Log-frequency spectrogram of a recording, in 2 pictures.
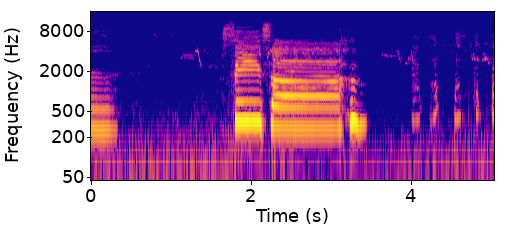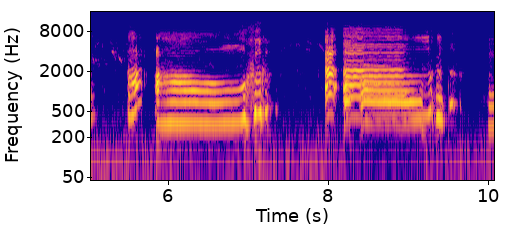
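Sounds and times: high chirpy voice: 0:00.0 - 0:00.4, 0:04.0 - 0:07.3.

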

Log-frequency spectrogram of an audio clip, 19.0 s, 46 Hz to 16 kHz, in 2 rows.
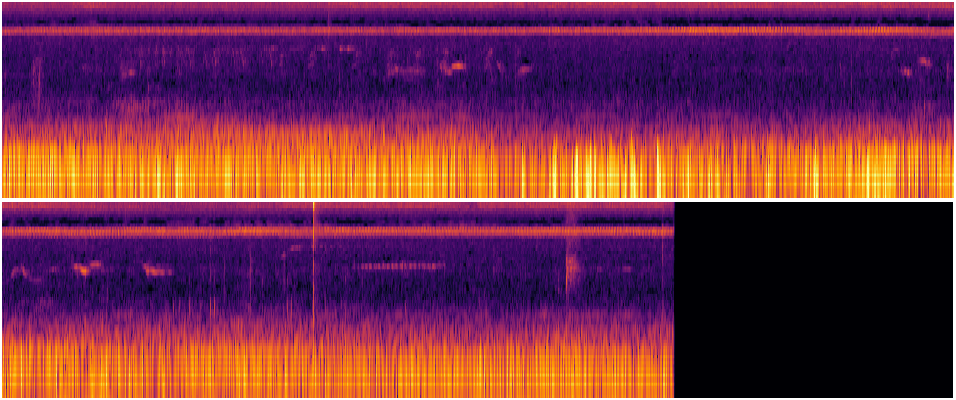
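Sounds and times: wind rumble on microphone: 0:00.0 - 0:16.2
high-pitched insect drone: 0:00.2 - 0:16.2
faint bird chirps: 0:00.8 - 0:06.0, 0:08.4 - 0:16.0.

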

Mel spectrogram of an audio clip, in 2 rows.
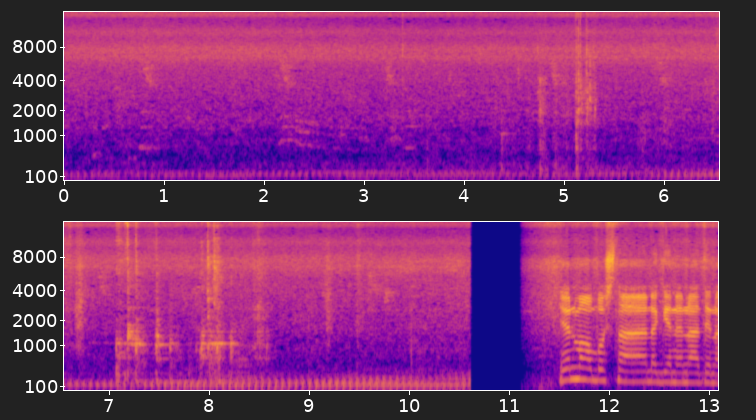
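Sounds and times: motorcycle engine running: 0:01.4 - 0:10.6.

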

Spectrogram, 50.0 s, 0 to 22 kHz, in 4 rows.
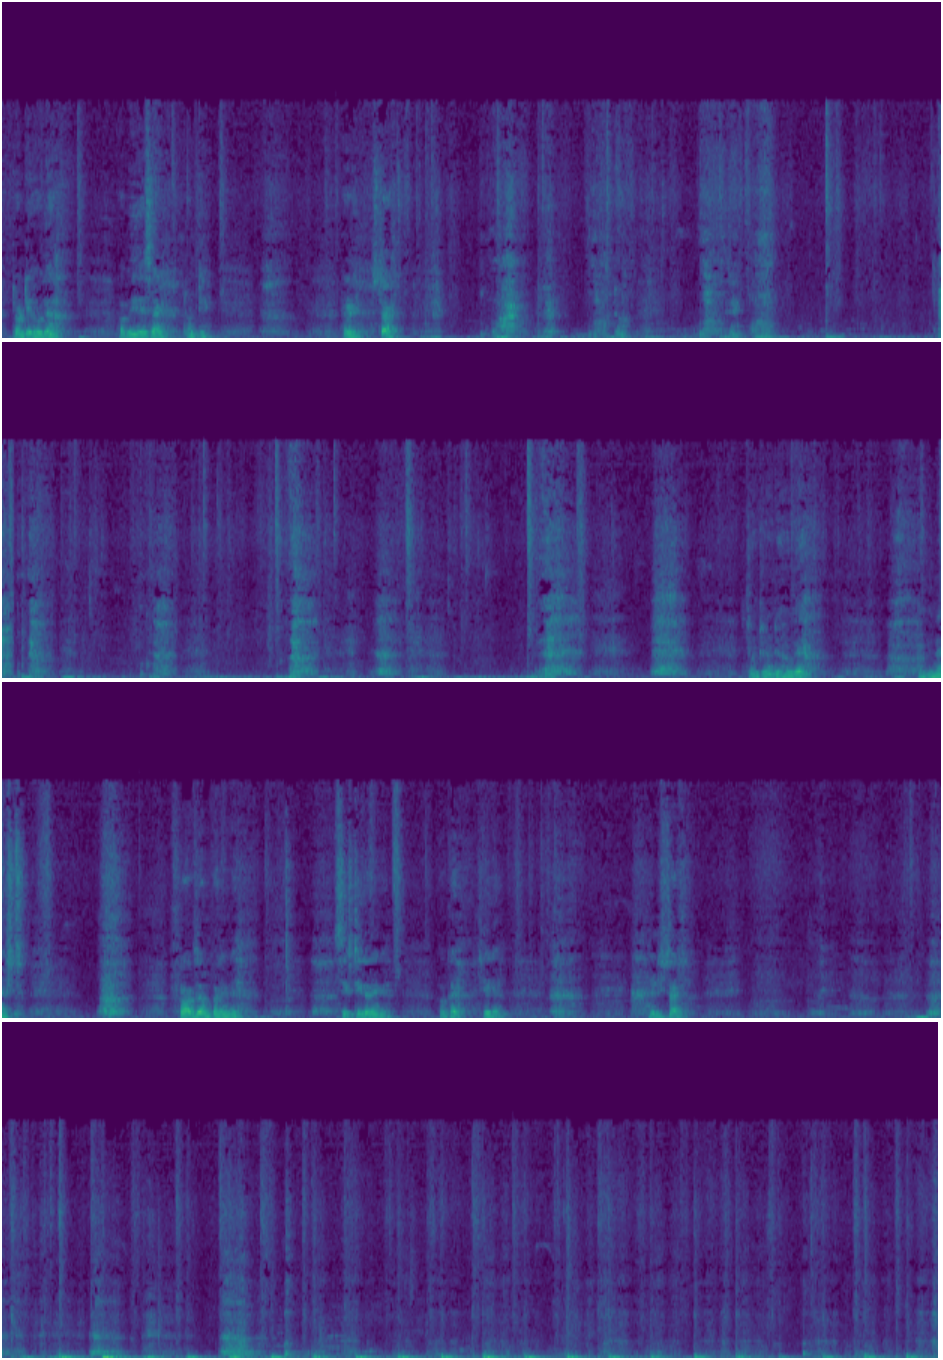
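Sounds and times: man breathing hard: 0:00.0 - 0:10.5, 0:12.4 - 0:22.4, 0:23.1 - 0:27.4, 0:28.1 - 0:29.6, 0:30.3 - 0:50.0.

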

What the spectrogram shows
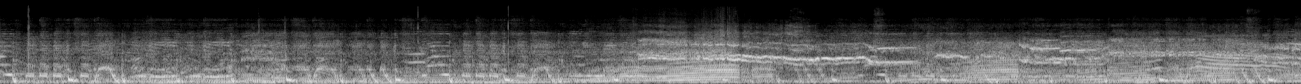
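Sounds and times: car engine revving: 0:00.0 - 0:13.0
tyres squealing: 0:04.0 - 0:13.0.

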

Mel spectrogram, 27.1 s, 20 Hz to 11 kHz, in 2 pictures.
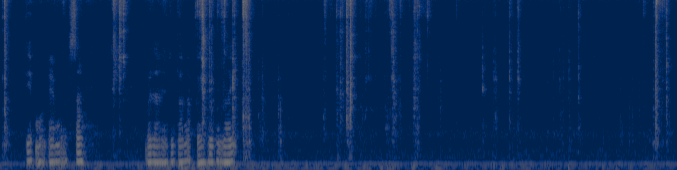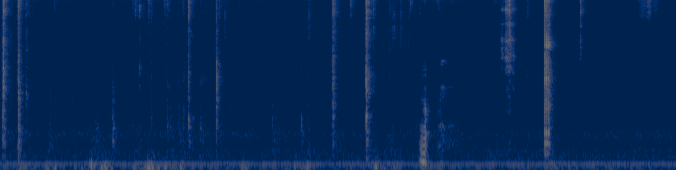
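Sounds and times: faint low hum: 0:00.0 - 0:27.0
plastic parts clicking: 0:02.2 - 0:02.6, 0:03.9 - 0:05.7, 0:06.5 - 0:08.9, 0:09.6 - 0:14.7.

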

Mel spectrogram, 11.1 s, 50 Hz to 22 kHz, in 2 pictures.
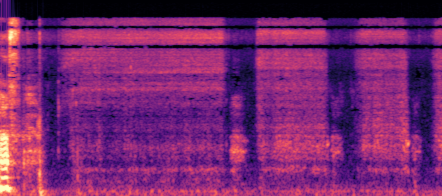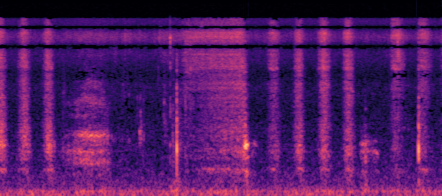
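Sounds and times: breath puffs hissing: 0:00.8 - 0:06.9, 0:07.8 - 0:11.0.

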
